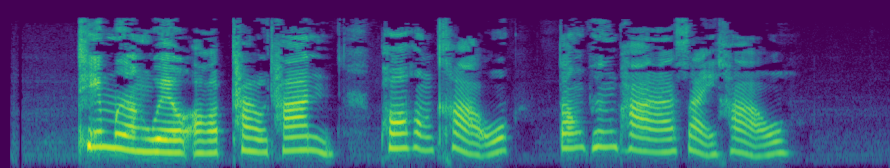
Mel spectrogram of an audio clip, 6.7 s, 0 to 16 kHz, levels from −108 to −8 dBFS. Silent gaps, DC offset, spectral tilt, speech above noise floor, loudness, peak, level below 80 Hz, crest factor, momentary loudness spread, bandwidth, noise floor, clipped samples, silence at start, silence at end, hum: none; under 0.1%; -3 dB/octave; 49 dB; -22 LUFS; -4 dBFS; -78 dBFS; 20 dB; 14 LU; 11.5 kHz; -71 dBFS; under 0.1%; 0.6 s; 0.75 s; none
